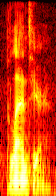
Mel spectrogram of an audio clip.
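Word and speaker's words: Palantir: That's Palanteer. That's how it's pronounced.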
